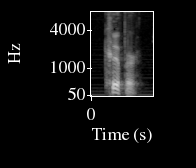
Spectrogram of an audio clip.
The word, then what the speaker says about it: Cowper: And so it's, remember, Cooper, spelled Cowper, pronounced Cooper.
